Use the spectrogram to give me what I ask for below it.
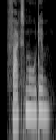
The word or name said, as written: faxmodem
